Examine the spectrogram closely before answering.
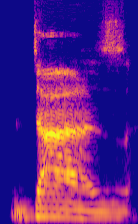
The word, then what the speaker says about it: does: Entonces, de pronunciarse como do, se pronuncia como does, does, does.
